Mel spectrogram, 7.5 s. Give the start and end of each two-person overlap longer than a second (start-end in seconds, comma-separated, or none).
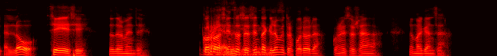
3.0-4.3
